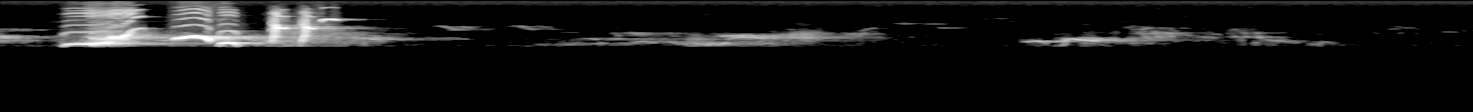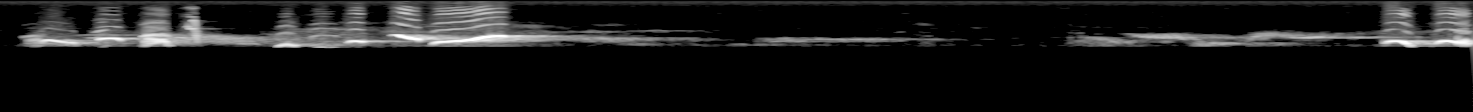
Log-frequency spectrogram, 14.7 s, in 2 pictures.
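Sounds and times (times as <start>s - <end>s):
common blackbird singing: 0.0s - 4.2s, 7.5s - 12.1s, 12.7s - 14.7s.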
